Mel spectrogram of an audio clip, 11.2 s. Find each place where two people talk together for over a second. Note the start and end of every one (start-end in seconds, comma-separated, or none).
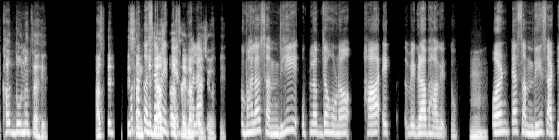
2.6-4.0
